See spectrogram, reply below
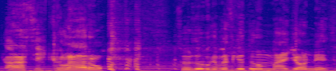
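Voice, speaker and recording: A man's voice: sits high, normal speed. A man in his twenties with a Mexican accent, joking casually and playfully as a vlog guest, recorded outdoors at some distance. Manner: playful, exclaiming, expressive. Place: outdoors, standing in a resort pool. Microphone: camera mic a few meters away. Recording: distant outdoor mic, loud music behind.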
